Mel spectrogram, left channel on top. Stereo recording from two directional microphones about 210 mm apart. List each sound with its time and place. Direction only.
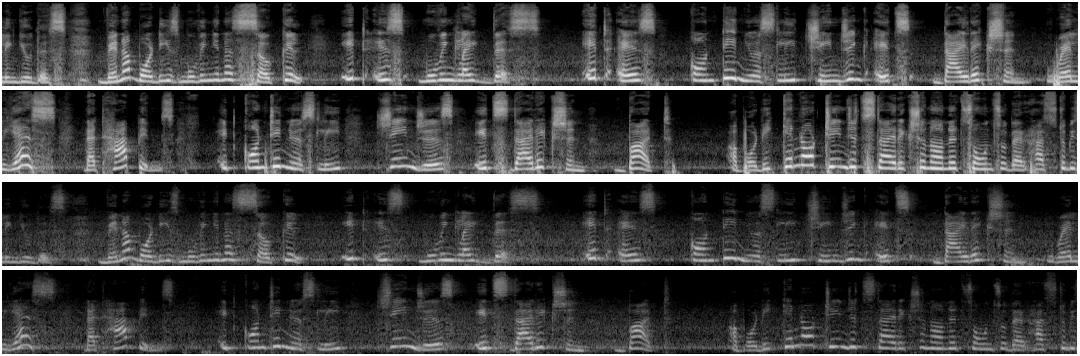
0.0 s a woman's voice: 45° left (ahead or behind)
